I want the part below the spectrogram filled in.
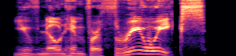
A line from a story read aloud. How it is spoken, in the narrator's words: shouted, red-faced, a vein trying to explode from his neck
